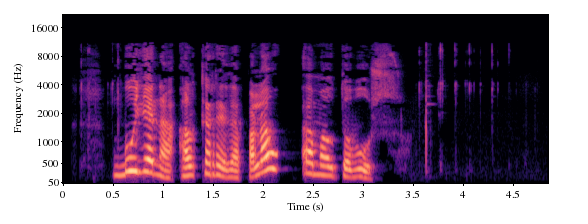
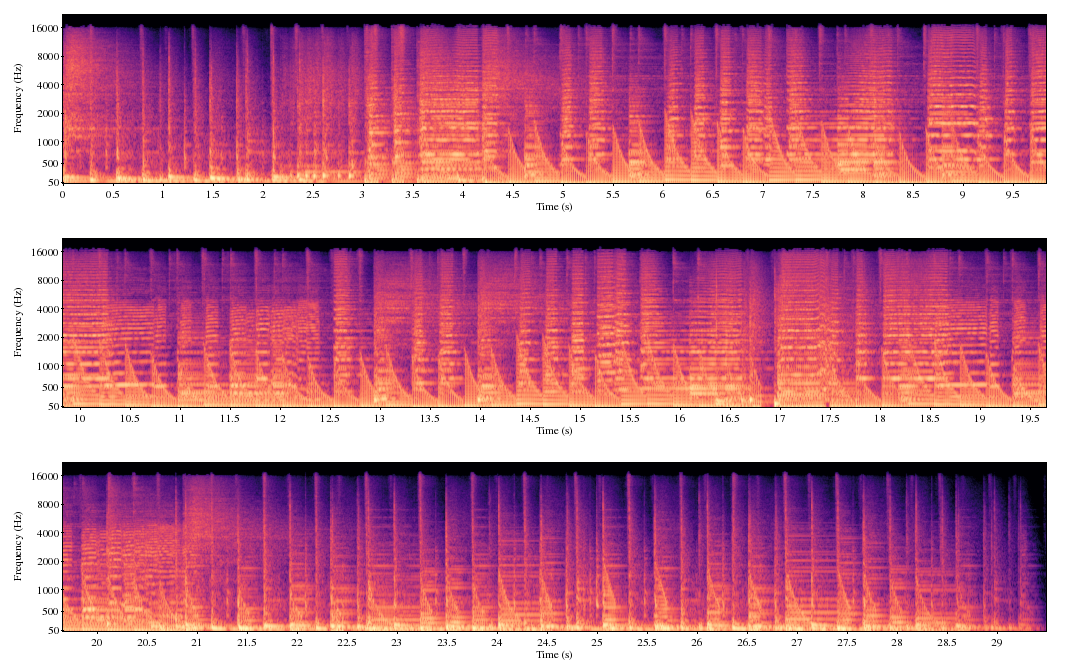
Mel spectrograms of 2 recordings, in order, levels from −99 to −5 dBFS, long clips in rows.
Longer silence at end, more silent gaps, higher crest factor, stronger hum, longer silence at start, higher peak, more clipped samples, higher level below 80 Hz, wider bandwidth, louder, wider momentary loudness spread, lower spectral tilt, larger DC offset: first, 1.55 s vs 0.15 s; neither; about the same, 18 dB vs 14 dB; neither; first, 0.5 s vs 0 s; second, -6 dBFS vs -2 dBFS; neither; second, -80 dBFS vs -22 dBFS; second, 11 kHz vs 17 kHz; second, -23 LUFS vs -16 LUFS; first, 10 LU vs 4 LU; about the same, -5.5 dB/octave vs -5.5 dB/octave; neither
